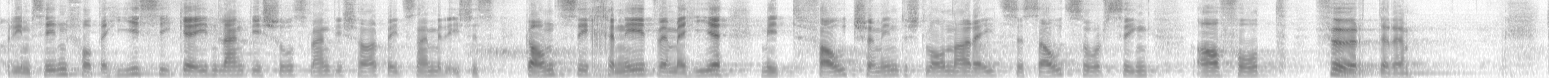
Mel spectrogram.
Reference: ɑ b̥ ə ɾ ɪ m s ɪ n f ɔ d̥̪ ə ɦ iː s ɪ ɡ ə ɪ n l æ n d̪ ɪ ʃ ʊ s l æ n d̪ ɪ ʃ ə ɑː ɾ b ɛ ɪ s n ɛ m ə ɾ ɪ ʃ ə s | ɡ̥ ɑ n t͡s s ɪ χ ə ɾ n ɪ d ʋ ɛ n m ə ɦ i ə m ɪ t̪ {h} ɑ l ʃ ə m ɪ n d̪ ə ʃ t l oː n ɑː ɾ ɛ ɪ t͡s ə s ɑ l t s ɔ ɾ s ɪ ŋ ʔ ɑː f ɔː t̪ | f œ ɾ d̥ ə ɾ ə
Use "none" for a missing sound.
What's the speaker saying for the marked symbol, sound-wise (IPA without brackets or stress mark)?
f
